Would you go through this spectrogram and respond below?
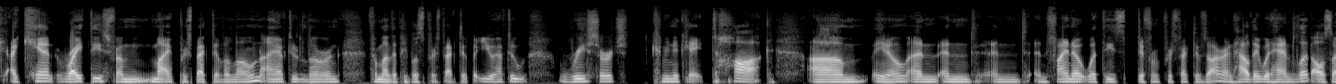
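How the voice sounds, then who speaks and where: A man talking casually as an interview guest, explaining things in a halting way and often doubling back on his words. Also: mid-range voice, creaky, dry recording, studio quality. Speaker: guest, narrative designer and writer.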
